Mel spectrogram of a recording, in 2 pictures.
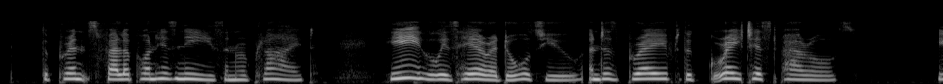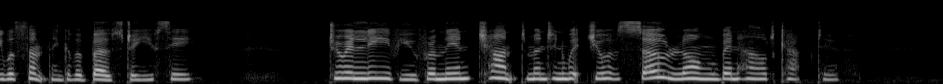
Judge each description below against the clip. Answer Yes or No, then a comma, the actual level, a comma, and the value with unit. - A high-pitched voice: Yes, high, 245 Hz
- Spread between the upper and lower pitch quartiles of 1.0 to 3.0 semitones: Yes, narrow, 2.5 semitones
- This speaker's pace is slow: No, average, 150 wpm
